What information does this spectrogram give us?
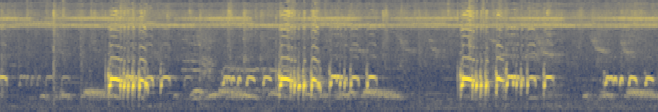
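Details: Perkutut, a local zebra dove, giving its answer-provoking call: staccato series of short coos broken by louder bubbling, tremulous bursts, in three main bouts over ten seconds, with a steady hiss in the background.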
